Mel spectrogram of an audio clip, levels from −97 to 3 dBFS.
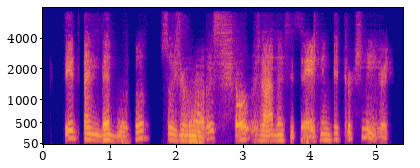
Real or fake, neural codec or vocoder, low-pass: fake; codec, 44.1 kHz, 0.9 kbps, DAC; 7.2 kHz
